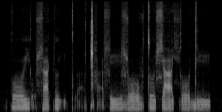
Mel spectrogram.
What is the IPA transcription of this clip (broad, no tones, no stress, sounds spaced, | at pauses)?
k oː j o̰ ɬ a k l ḭ kʷʼ a̰ ǁʰ a̰ ɬ iː ɮ oː v t ʊ ɕ a ç oː d i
